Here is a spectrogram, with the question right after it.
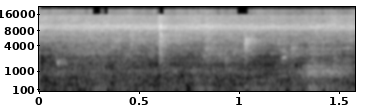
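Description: Shower water runs in a continuous close hiss, splashing steadily with faint brief drips and spatters.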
